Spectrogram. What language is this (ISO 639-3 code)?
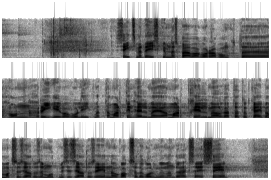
est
